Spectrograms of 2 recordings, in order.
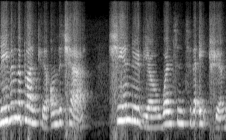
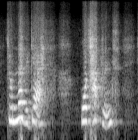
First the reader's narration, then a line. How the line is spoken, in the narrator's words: he gasped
